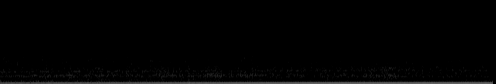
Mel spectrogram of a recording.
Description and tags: Ambience, air conditioning unit
Low air conditioning ambience sound.
air-conditioning, ambience, soft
